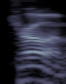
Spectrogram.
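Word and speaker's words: Droaam: Droam, okay, I wasn't sure on the pronunciation of that.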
